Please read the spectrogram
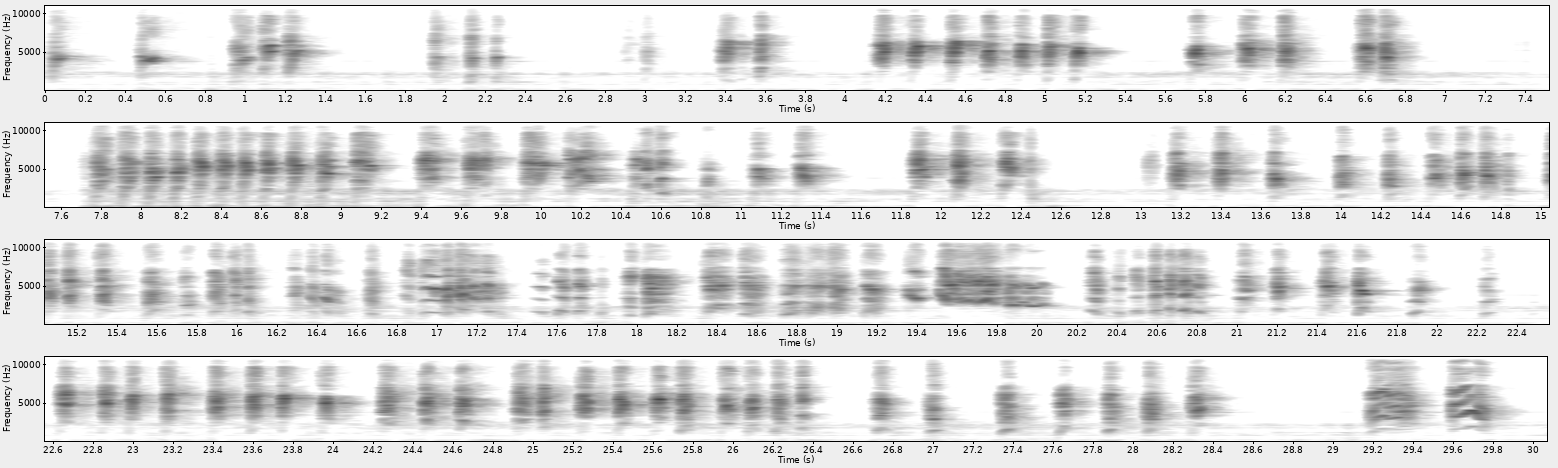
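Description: Male olive-backed sunbird chattering in rapid, high-pitched twittering phrases, in runs of several seconds broken by short pauses.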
